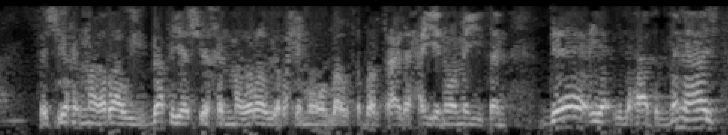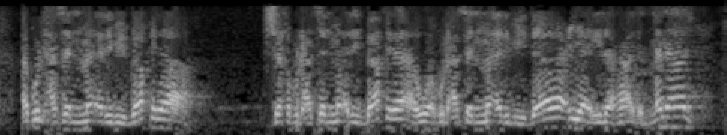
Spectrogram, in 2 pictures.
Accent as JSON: {"language": "Arabic", "country": "Algeria", "also_born_or_lived": "Medina, Saudi Arabia", "said": "في بداية الهجرة نتاعي التي هاجرت فيها من هنا من الجزائر إلى المدينة المنورة"}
